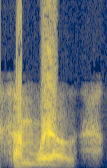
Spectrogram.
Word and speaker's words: Samwell: My name is Samuel, but years ago when I met my best friend, we were study abroad students in the Dominican Republic, I loved the name. They would pronounce my name Samwell, and I just thought it was, I don't know, I thought it was hot, it was sexy.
